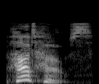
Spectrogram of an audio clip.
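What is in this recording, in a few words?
"pothouse", British English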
